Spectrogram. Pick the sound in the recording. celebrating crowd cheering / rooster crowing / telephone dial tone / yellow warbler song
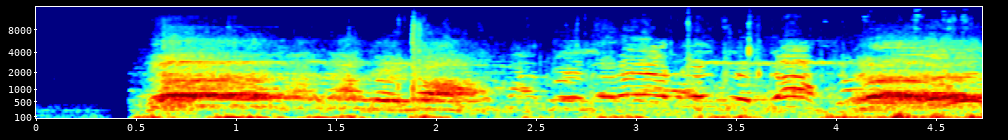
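celebrating crowd cheering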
